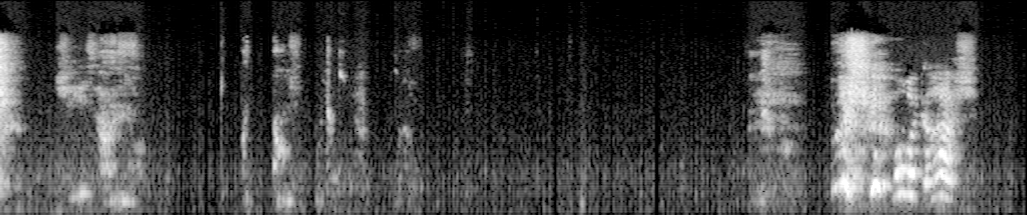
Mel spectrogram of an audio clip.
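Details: A woman's sneezing fit, looped edit: several sharp sneezes with breathy intakes and quiet gaps between, plus snorts and exclamations.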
